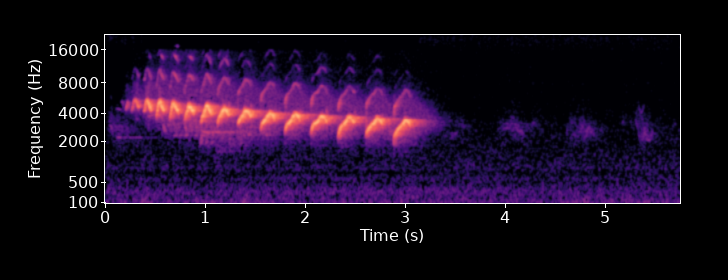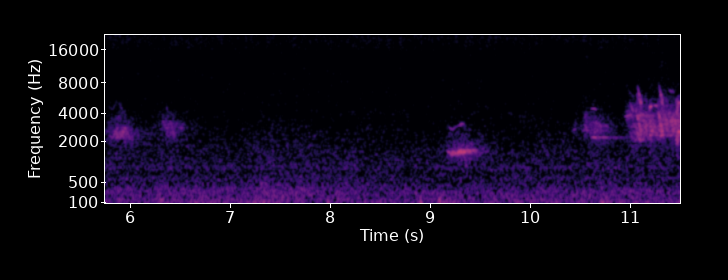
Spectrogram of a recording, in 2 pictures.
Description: Canyon wren; Ritardando—canyon wren

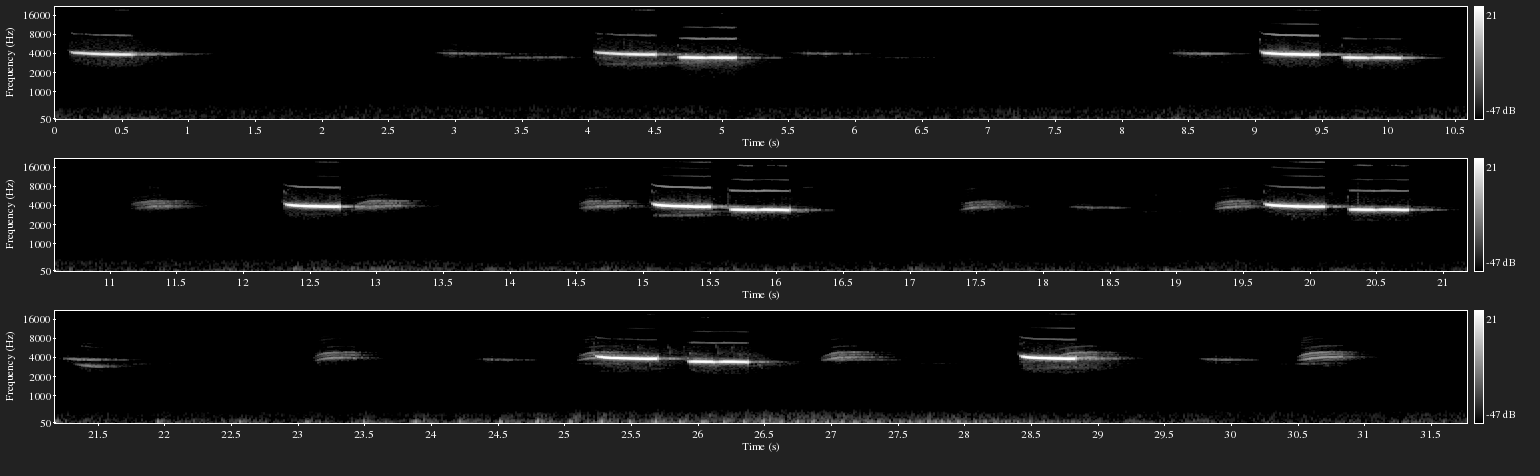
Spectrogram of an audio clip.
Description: Black-capped Chickadee; Pitch-shifting, retaining melody—black-capped chickadee

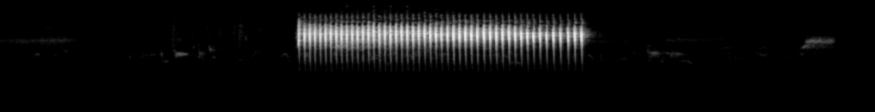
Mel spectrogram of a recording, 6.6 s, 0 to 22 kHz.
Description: Common Yellowthroat, birdsong; June 4, 2018. William L. Finley National Wildlife Refuge, Corvallis, Oregon.; Recorded by Janet Grenzke

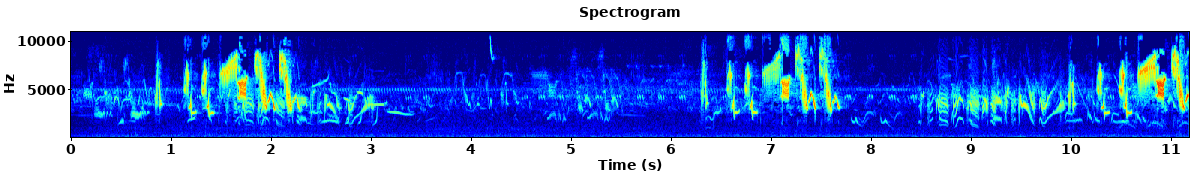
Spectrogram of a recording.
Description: Dickcissel, longer recordings; longer recordings from those three individuals

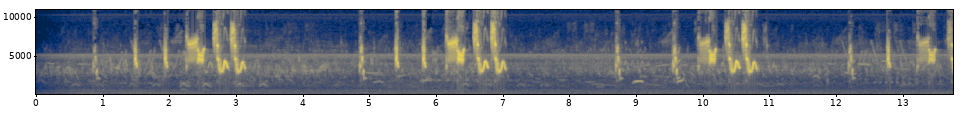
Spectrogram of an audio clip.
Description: Dickcissel

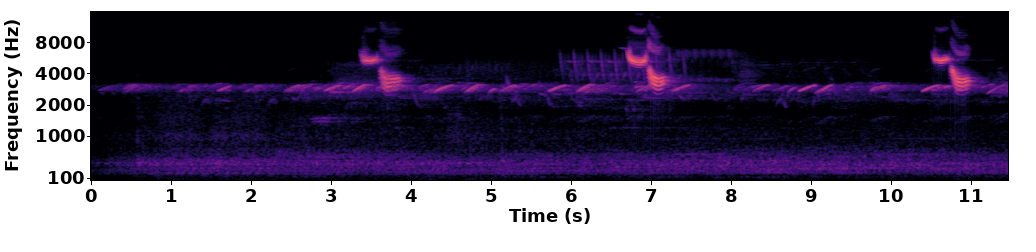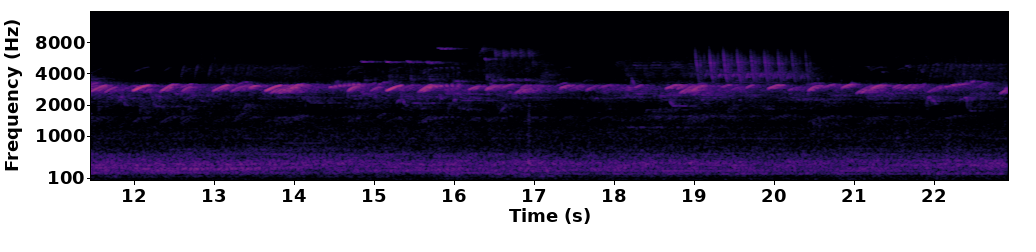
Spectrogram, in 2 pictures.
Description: Red-winged Blackbird

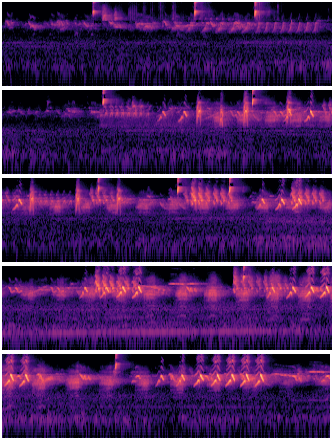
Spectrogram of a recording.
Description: Northern Cardinal

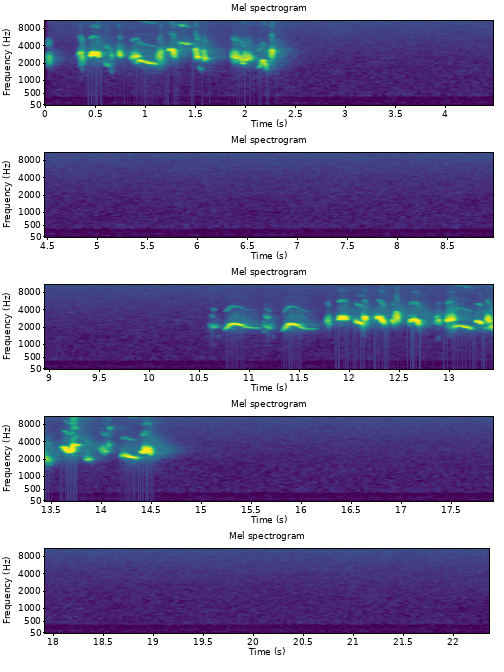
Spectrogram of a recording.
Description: Sage Thrasher; Sage thrasher songs, through the night.

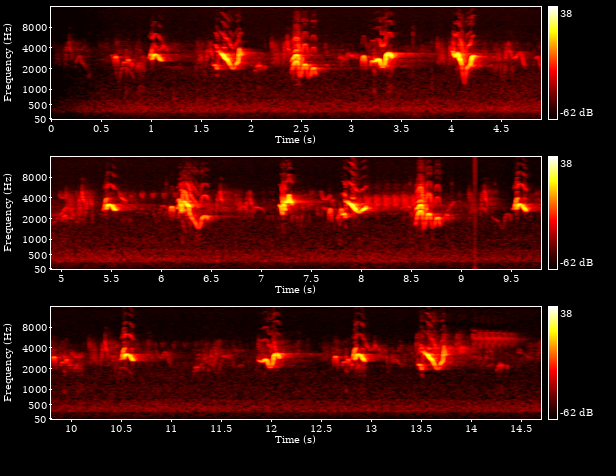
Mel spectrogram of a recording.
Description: Black-headed Grosbeak

